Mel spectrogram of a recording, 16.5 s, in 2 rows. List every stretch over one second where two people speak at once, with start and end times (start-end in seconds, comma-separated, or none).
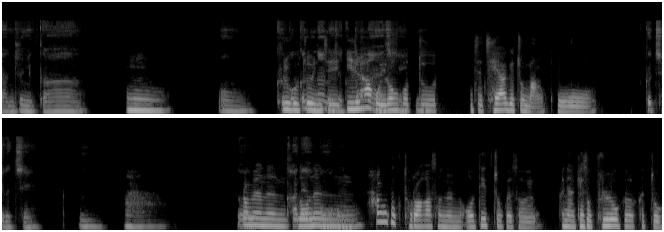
3.5-5.4, 11.2-12.7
